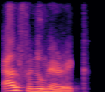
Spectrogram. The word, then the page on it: alphanumeric: Indian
